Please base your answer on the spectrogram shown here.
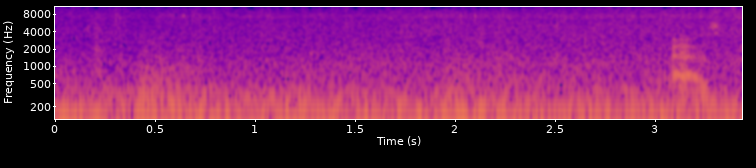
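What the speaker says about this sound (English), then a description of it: "Oh, there's the rain." Steady rain hiss in a video game fills the scene, a dense even wash of falling water with low rumble underneath and a brief muffled voice near the end.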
